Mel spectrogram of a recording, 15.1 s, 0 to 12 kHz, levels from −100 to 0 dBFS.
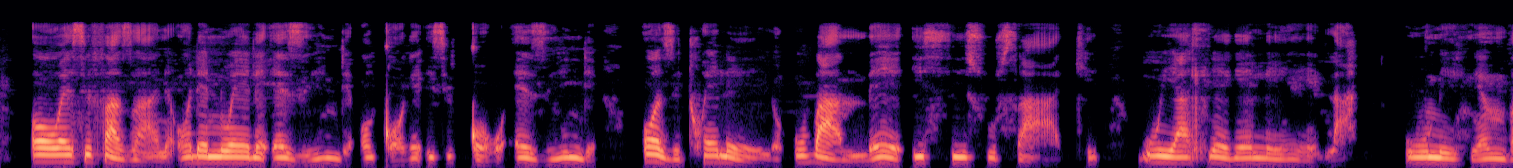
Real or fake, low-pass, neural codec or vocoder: real; 7.2 kHz; none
